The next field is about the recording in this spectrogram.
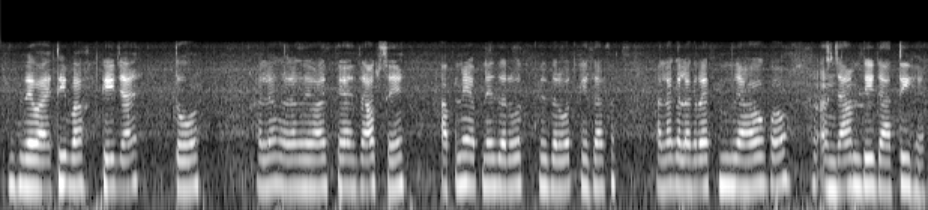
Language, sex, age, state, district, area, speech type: Urdu, female, 30-45, Bihar, Gaya, rural, spontaneous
